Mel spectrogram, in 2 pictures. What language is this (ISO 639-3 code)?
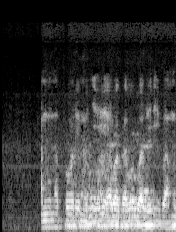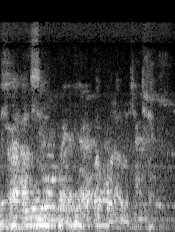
kin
